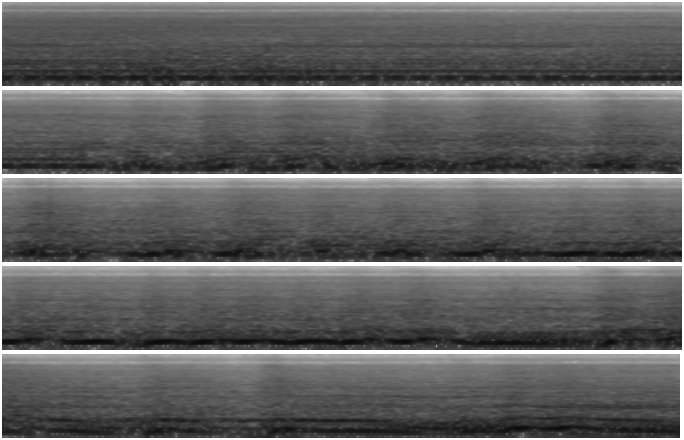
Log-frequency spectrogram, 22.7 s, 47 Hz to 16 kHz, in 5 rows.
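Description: A 1983 Chevrolet Camaro's engine running with the hood up, idling steadily for about the first five seconds. After that it runs rougher and louder, rising and falling.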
